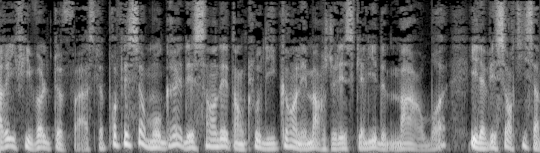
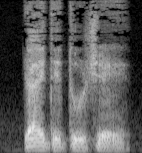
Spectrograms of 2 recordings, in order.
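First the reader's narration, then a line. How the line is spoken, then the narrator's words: Growled. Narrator (French): grogna Maugrey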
